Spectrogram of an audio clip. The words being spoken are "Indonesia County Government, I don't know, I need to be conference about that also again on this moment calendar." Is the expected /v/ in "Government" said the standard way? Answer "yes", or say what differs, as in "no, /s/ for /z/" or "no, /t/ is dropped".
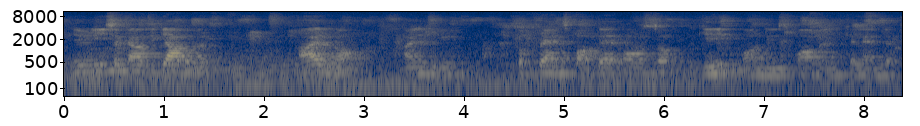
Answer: no, /b/ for /v/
